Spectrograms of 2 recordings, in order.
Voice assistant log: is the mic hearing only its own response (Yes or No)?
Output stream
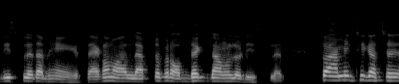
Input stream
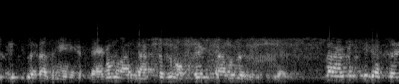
Yes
